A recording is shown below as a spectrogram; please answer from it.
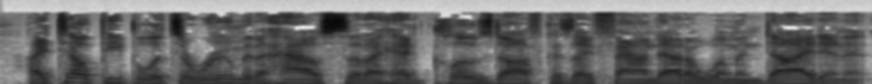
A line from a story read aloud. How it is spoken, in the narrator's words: said the homeowner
